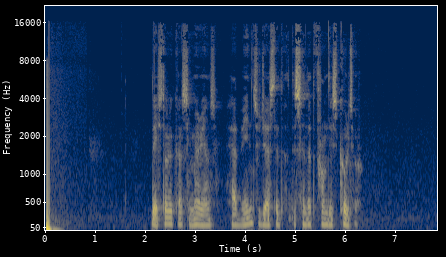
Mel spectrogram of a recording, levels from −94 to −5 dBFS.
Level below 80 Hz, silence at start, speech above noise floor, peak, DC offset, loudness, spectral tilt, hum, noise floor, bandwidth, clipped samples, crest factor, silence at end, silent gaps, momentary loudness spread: -40 dBFS; 0.05 s; 39 dB; -6 dBFS; under 0.1%; -32 LUFS; -4 dB/octave; none; -73 dBFS; 16.5 kHz; under 0.1%; 26 dB; 1.55 s; none; 13 LU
